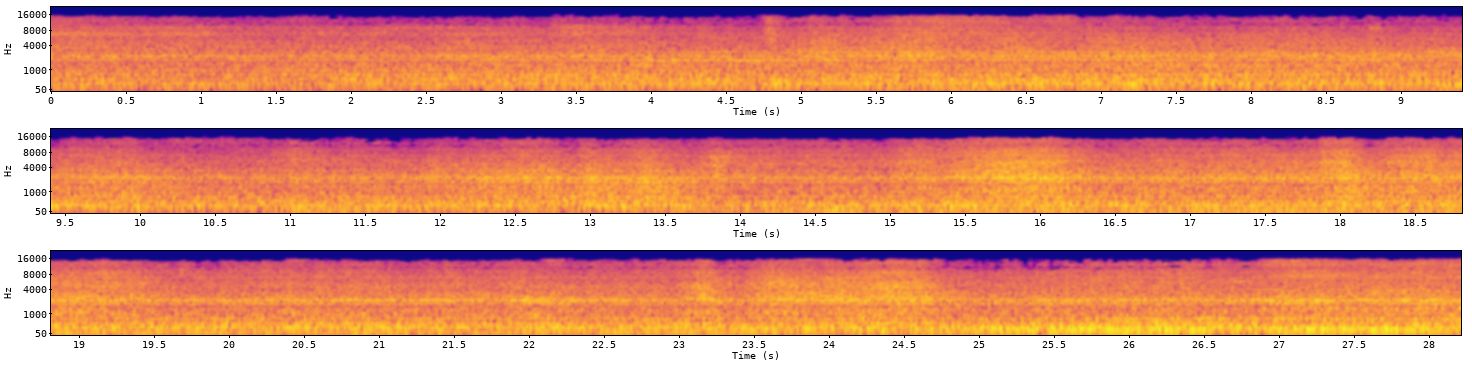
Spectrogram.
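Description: Red Hamburg S-Bahn electric train approaching over the railway bridge and pulling into the station, its rumble growing steadily louder and strongest near the end.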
